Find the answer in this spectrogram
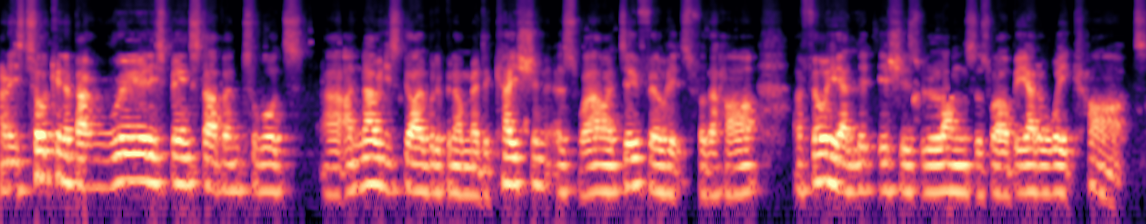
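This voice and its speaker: The speaker has a slight London accent and fairly even intonation. The pace is moderate. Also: man, medium pitch for a man. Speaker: medium. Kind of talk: live mediumship reading.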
